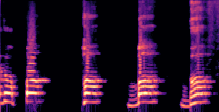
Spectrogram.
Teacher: आहे तो म्हणजे ओठ आणि ओठ या ठिकाणी येतात आपले ओष्ट्य ओष्ट्य वर्णन उच्चारत असताना वापर होतो ओठाचा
